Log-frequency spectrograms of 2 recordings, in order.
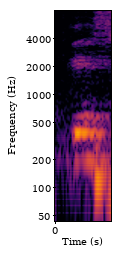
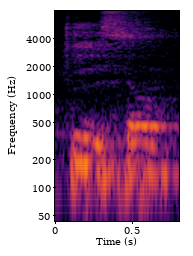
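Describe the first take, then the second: First: The first vowel sounds like 'e'. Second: The first vowel sounds like 'i'. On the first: The speaker calls it right. "Keso yun, hindi kiso" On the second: The speaker calls it wrong. "yung E, i- pinopronounce as I, di ba, sa Bisaya"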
